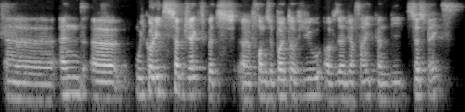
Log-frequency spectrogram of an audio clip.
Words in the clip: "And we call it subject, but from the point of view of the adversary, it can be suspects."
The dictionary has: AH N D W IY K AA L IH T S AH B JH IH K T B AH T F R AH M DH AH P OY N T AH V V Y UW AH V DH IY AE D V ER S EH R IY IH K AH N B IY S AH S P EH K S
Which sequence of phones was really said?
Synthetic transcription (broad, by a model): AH N D W IY K AA L IH T S AH B JH IH K T B AH T F R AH M DH AH P OY N T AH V V Y UW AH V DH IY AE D V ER S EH R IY K AH N B IY S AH S P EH K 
